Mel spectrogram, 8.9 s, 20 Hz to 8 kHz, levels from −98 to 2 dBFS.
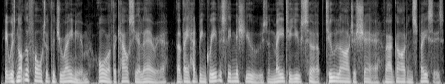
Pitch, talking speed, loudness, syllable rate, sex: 110 Hz, 200 wpm, -19 LUFS, 5.2 syllables/s, male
